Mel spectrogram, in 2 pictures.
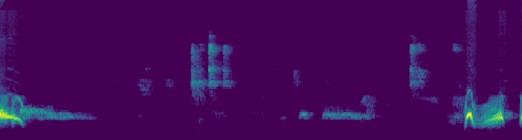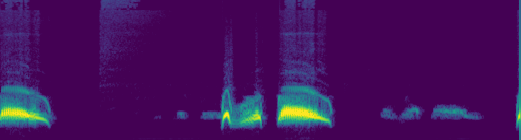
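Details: Spotted dove cooing for stirring and training decoy birds. Quiet, low murmured coos alternate with two louder phrases, each a sharp upswept note followed by a rich falling coo. A few faint higher ticks sound in between.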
